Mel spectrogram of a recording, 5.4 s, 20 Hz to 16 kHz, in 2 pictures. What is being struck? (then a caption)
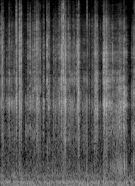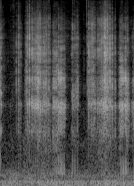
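Plastic toy corn cob with bumpy kernels. Long nails scratch and rattle across a small yellow plastic toy corn cob with bumpy kernels. The result is a dense run of bright, crackly scraping bursts with a strong band near 2 kHz and very little low end.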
